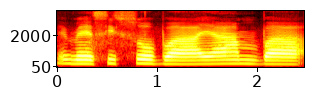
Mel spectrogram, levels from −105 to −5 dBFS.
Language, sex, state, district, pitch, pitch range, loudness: Bhojpuri, female, Bihar, Muzaffarpur, 200 Hz, 190-205 Hz, -14 LUFS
